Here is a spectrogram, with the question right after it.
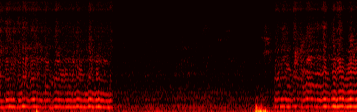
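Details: Honey bee buzzing with a steady low hum and rich overtones, heard for about two seconds, fading to near silence for three seconds with a soft thump, then returning just as strong to the end.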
